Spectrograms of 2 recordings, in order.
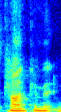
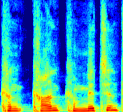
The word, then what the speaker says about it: concomitant: So concomitant, is that concomitant? Is that sort of British pronunciation? Don't we say concomitant?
